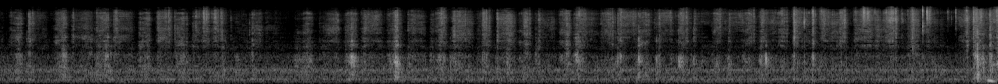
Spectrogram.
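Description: A small length of material is cut off during a decoupage craft with serviettes for an Easter bunny and egg, heard as close, continuous rasping strokes with a quick scratchy rhythm for about ten seconds and no voices.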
